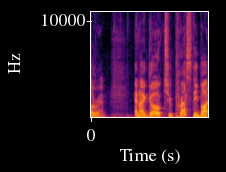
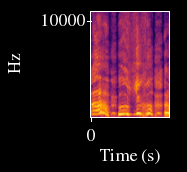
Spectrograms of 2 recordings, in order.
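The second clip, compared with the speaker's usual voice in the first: put-on screaming, higher and louder; 14 semitones higher, 8 dB louder than usual. Retelling running back to Asa and Maddie: imitating own past screaming. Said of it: "I'm screaming with a Wild Cherry Pepsi".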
